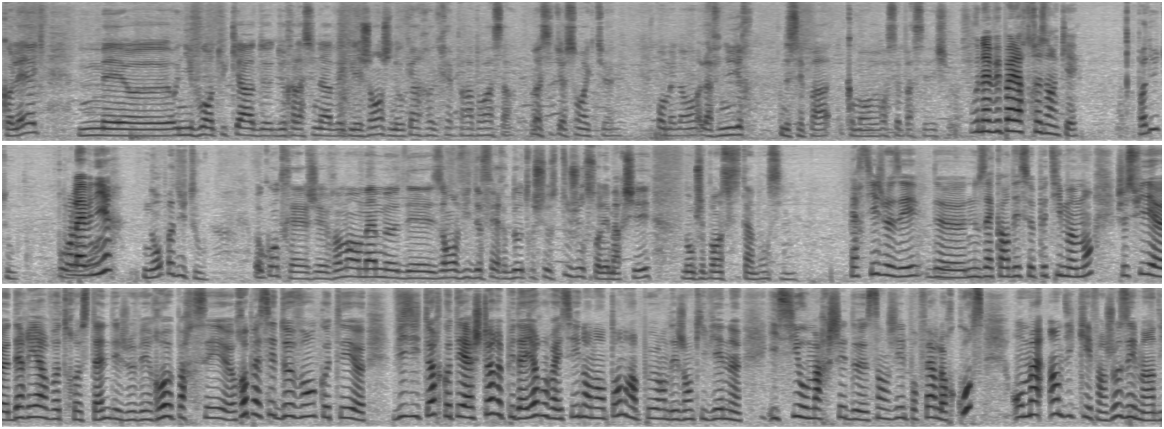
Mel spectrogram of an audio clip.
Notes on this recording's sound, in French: Bruxelles vit ! – Depuis le marché de la place Van Meenen. Pour poser le micro de BX1+ sur la place Van Meenen à Saint-Gilles. En direct du marché saint-gillois.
